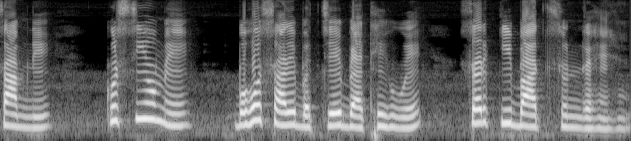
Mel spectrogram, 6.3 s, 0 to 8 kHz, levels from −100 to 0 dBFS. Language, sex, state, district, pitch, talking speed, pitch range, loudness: Hindi, female, Punjab, Pathankot, 225 Hz, 135 wpm, 195-265 Hz, -14 LUFS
